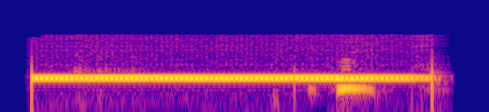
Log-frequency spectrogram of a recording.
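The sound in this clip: A telephone dial tone sounds as a call is being placed: one steady, continuous hum of even pitch and loudness, lasting about two seconds and heard alone.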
